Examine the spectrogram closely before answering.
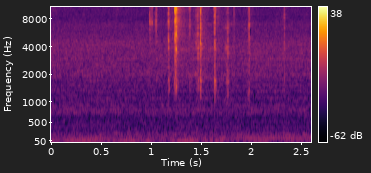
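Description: A thin metal plate clicks and rattles as it is set in place.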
